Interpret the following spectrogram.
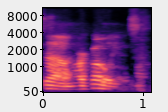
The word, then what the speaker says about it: Margolius: And the gentleman we're bringing on today, Margolius. Is that how you say it? It's Margolius.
